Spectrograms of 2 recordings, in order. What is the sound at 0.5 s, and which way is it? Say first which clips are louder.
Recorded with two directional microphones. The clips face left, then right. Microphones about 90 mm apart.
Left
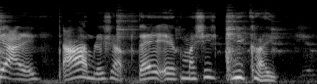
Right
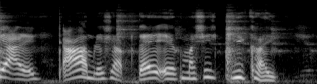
Speech: right 4 dB; 70° right (ahead or behind).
